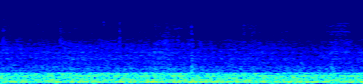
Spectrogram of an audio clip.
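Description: A car driving through the streets of Algiers, a steady low engine and road rumble held close and even throughout, with no voices.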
